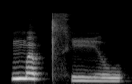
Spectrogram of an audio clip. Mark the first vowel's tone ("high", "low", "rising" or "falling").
high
